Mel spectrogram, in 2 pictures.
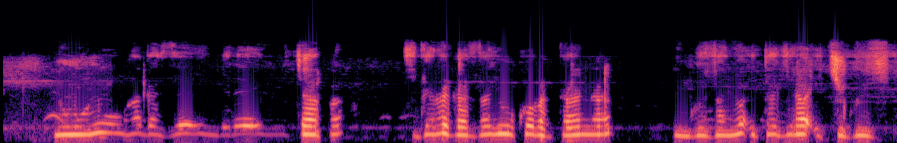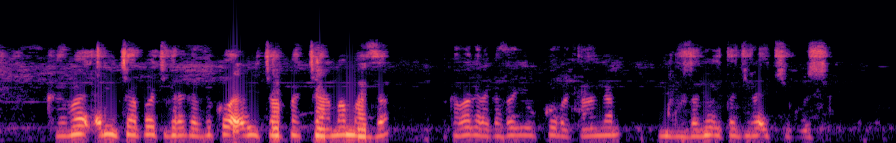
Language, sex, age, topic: Kinyarwanda, male, 18-24, finance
